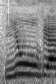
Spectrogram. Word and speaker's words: lluvia: Já o LL, ele é pronunciado como se fosse LH, lluvia, rodilha, llorar, tá certo? Então, quando a gente tiver a junção de dois L's, a gente pronuncia como o LH de língua portuguesa.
